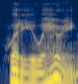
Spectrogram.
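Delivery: soft, languid phone flirtation; suggestive. Retold or imitated. Singer could have asked her caller this, soft seductive tone. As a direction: purr it quietly like a come-on. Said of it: "The way she said it, she could have asked".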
